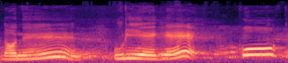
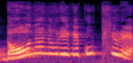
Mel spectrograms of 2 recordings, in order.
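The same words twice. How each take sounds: First: Drawn out very slowly, word by word; slow and tender. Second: Tender praise. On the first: Teacher shows parents how to praise slowly and tenderly. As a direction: say it slowly while holding their gaze. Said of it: "천천히". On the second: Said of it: "제일이란 말을 꼭 해주셔야 됩니다". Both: Shown as a demonstration.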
